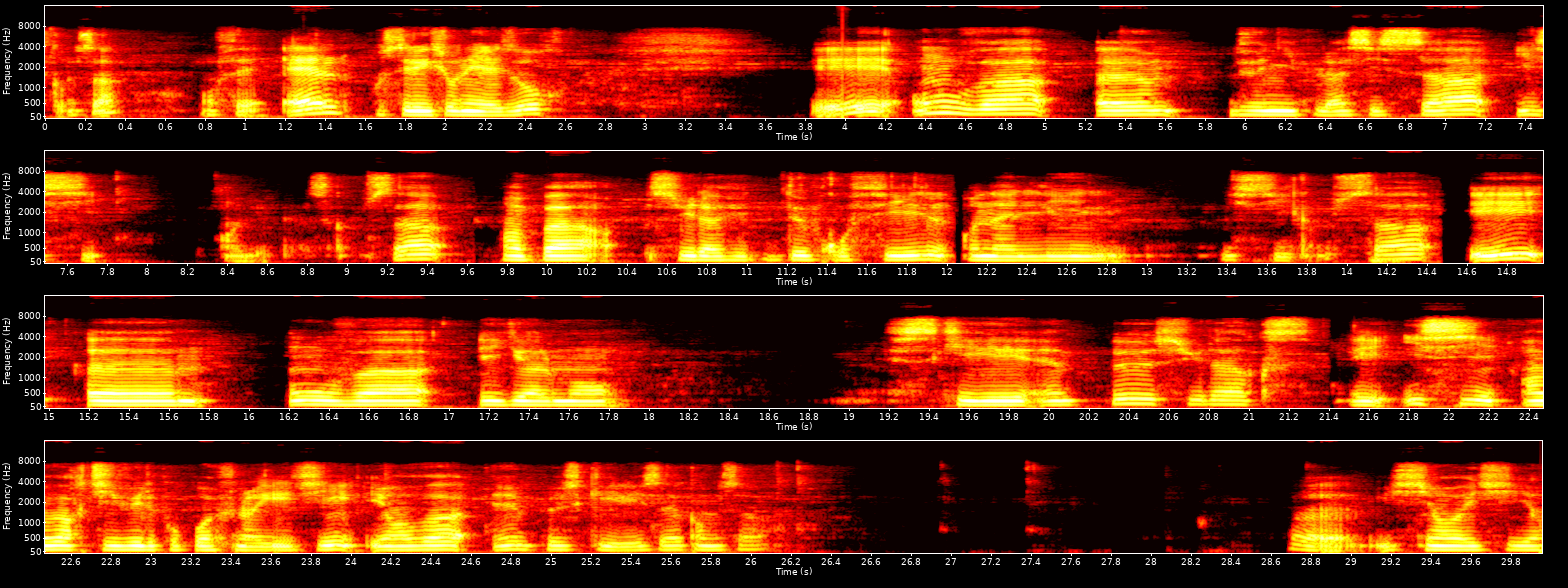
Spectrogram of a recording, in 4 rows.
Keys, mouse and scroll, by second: 0.0 right click, 0.9 l, 3.0 z, 4.0-4.5 scroll down 2, 5.3-6.8 drag, 6.8 ctrl+z, 7.4-9.6 drag, 9.6 KP_3, 9.9 z, 11.1 click, 14.1 KP_1, 14.4 scroll up 4, 16.2-18.7 ctrl+scroll up 1, 19.4 s, 21.3 right click, 22.0 o, 24.0 s, 26.9 click, 27.5 ctrl+z, 28.2 ctrl+z, 28.8-29.9 drag.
